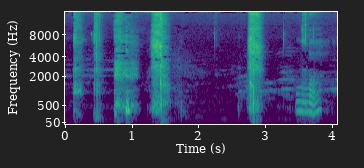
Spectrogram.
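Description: A baby gives a run of short, breathy bursts of laughter, then a brief cooing squeal near the end.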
